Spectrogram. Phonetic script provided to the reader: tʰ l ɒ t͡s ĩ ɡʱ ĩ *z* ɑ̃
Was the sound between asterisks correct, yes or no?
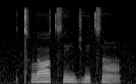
no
